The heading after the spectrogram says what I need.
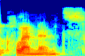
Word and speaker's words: Clements: uh is it clemont I don't want to say your last name incorrectly Clemens Clemens um yes I have French people in the family so that's my pronunciation no worries is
